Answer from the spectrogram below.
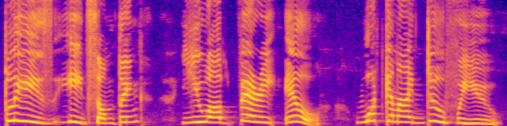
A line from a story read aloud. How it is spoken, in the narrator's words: cried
